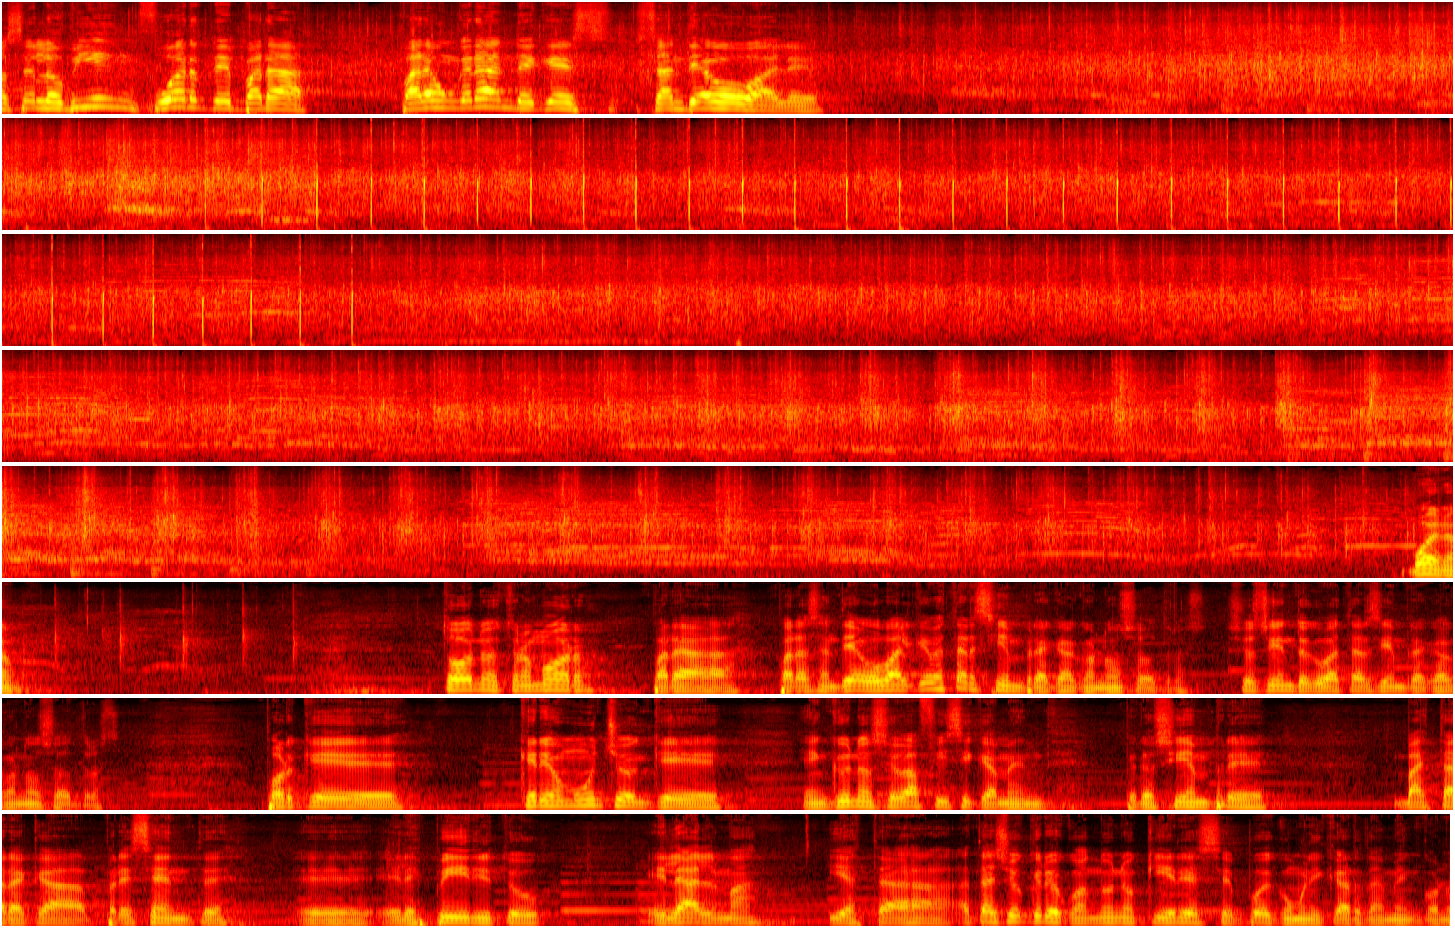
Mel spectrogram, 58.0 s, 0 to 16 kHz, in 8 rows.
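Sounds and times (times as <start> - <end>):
rhythmic unison clapping: 0.0 - 35.5
audience applauding: 0.0 - 37.8.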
